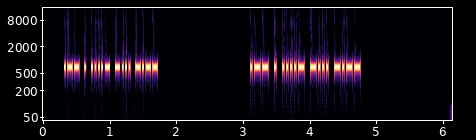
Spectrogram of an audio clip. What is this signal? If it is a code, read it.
Morse code, heard as a keyed tone, about 50 wpm, 700 Hz. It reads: WE4BY WE4BY
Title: Speed Racing - USA 2x2 Call Signs 40wpm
